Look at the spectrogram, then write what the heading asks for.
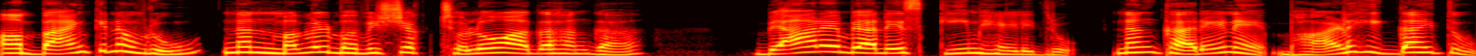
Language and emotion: Kannada, happy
